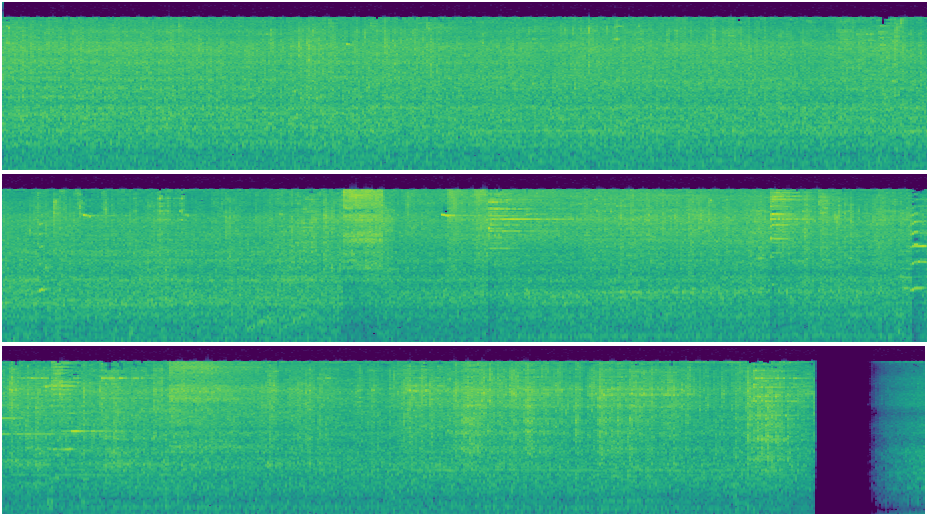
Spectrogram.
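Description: Norfolk Southern diesel freight locomotive running as it passes, then the steady rolling noise of loaded tank cars and covered hoppers going by on the rails. The sound cuts off suddenly about a second before the end.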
